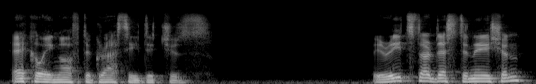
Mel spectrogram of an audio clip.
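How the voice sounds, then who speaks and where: An actor with an Irish accent playing a sober rebel veteran, narrating a radio play in a measured, reflective way. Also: male voice, medium pitch, darkish tone, lightly acted. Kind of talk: scripted dramatic narration.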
